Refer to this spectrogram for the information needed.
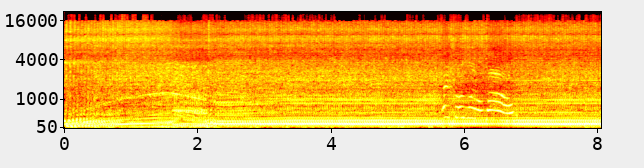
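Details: Generac SVP 5000 generator, previously no spark/no start, after fitting a brand new carburetor, started unchoked with a drill plugged in: catches and settles into a steady, even run, no misses, surges or knocks; running normally.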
